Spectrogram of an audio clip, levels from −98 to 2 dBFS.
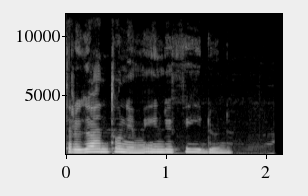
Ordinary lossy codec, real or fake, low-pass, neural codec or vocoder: none; real; none; none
